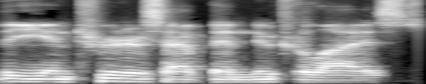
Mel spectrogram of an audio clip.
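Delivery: level, flat, toneless guard monotone. Imitating the guards, speaking into the phone: flat monotone. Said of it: "I try to imitate ... the monotone of the guards".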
